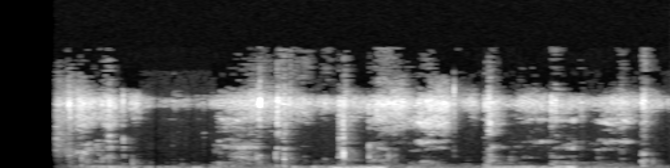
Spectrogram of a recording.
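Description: An English Bulldog grunts and snorts in low, rough bursts, with a voice murmuring in the background.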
